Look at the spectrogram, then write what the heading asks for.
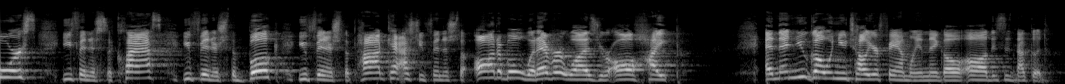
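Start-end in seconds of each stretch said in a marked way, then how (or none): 9.7-10.4 bad fake put-on Spanish accent. Acting out family reacting to your hyped-up news, in a bad Spanish accent. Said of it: "that was a really bad spanish accent".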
